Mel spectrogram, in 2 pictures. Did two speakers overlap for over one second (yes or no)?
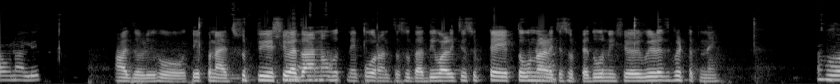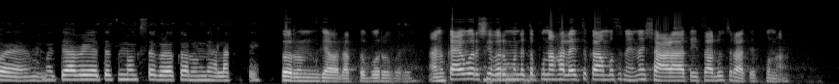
no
